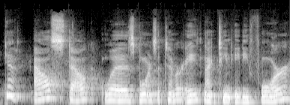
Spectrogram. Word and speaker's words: Stauch: So it's spelt like Stauch. Like I thought it was Stauch, but it's Stauch is how it's pronounced.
